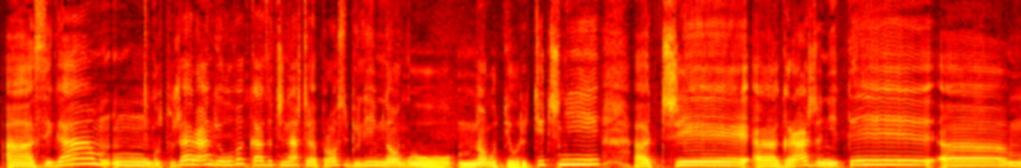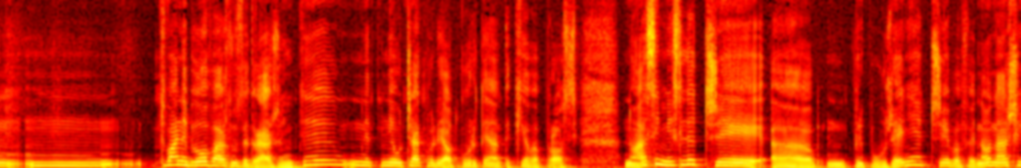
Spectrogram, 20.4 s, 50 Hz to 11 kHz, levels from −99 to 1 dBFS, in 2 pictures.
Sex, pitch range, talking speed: female, 180-235 Hz, 130 wpm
